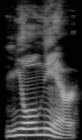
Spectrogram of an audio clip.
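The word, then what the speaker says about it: Mjölnir: he was F like it's pronounced muire muire and then he probably repeated it even slower muire I stopped oh yeah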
